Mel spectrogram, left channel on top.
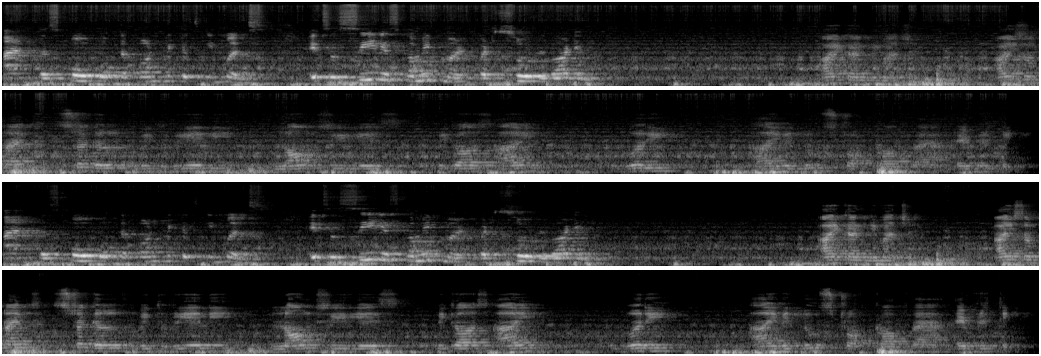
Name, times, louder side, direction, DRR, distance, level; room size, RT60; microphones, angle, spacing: voice 1, 0.0-1.1 1.4-1.9 2.2-2.4 3.1-4.9 5.1-5.9 9.2-9.3 10.5-10.6 19.1-19.2, left 2 dB, 40° left, 8 dB, 3.2 m, -20 dB
voice 2, 8.2-9.2 9.9-12.7 13.1-14.4 14.7-15.8 16.4-17.1 17.8-20.4, right 3 dB, 75° right, 7 dB, 4.6 m, -32 dB
22.0 x 18.5 x 7.3 m, 0.80 s
head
